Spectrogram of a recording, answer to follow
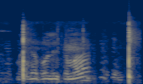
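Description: Two sharp knocks about a second and a half apart, the second louder, as a coconut is struck to crack it open, with men's voices between.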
